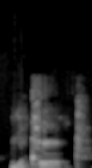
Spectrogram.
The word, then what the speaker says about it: LeCompte: far into this um correct me on the pronunciation of your last name. Lacant.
